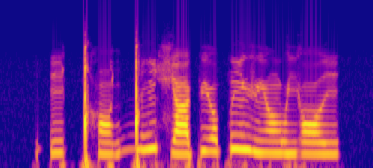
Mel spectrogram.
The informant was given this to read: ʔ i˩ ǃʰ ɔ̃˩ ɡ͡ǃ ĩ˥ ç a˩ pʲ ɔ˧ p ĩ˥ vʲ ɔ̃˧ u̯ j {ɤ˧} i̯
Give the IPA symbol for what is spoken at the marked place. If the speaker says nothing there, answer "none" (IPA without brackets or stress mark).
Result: ɔ˧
